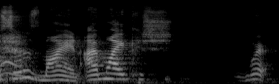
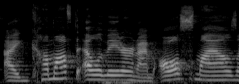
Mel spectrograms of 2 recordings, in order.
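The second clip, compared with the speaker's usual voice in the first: ordinary delivery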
